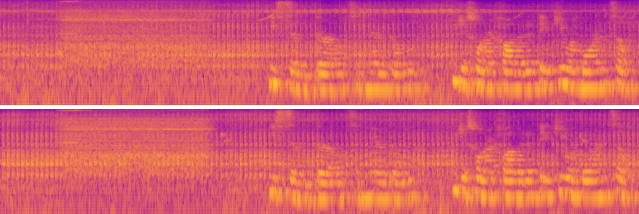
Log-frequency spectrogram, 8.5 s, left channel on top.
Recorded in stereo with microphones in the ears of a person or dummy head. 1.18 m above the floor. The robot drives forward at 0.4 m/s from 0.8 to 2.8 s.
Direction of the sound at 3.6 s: 45° left (ahead or behind).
